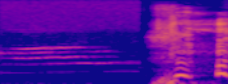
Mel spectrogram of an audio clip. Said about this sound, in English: Did you hear... Did you hear my cat? Cat was like, bye. Yeah. Bye, cat. Cat says bye.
